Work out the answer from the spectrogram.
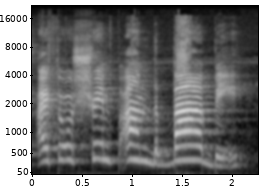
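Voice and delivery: loud, hammed-up Australian accent; shaky stab at Australian. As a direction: put on a mock Aussie accent. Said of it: "mix up my Australian with my British".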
